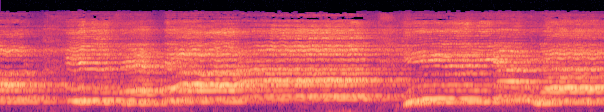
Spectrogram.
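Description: Vocal duet of two women singing into microphones, long held notes that step from one pitch to the next.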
